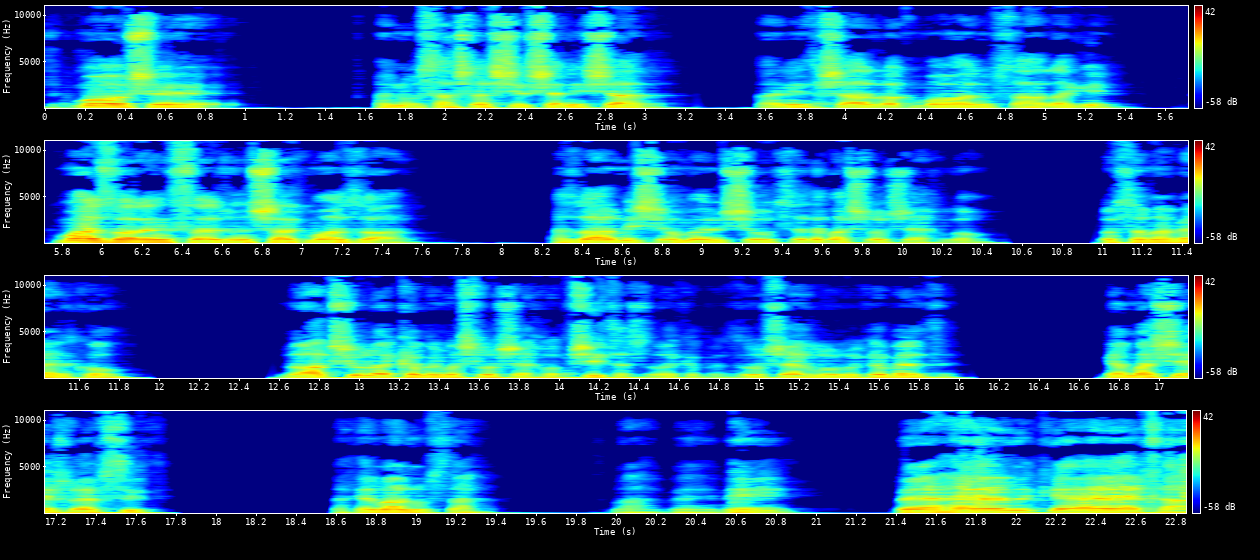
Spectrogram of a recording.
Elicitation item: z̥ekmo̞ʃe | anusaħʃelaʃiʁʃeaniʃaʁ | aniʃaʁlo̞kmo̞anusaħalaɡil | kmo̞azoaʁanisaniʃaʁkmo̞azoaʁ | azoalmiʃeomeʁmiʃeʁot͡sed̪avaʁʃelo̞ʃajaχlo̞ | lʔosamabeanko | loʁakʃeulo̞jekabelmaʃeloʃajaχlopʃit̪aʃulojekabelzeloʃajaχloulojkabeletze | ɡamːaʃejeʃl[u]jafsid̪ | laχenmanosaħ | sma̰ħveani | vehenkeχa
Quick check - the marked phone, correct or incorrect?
incorrect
